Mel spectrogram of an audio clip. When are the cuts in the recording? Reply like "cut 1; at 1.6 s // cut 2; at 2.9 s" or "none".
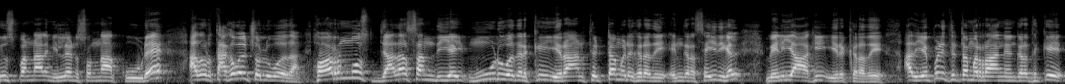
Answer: cut 1; at 3.0 s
